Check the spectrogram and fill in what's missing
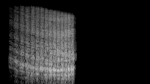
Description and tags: Scifi Production Element 1
A Sci-Fi sound effect. Perfect for app games and film design. Sony PCM-M10 recorder, Sonar X1 software.
effect, noise, fx, robotic, science-fiction, robot, sound, free, future, sfx, scifi, sf, futuristic, sounddesign, sound-design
